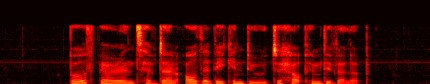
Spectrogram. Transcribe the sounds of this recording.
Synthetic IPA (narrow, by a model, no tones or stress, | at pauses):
b̥oʊθpʰɛɹə̃ntshɛvdãnɔlˠðɛt̚ðeɪkʰɛ̃ndutuhɛlˠphɪ̃mdivɛ̰lə̰p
